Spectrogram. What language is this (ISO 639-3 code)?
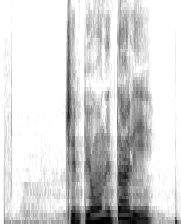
rus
